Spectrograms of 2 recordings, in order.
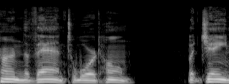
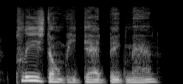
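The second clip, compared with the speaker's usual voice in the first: ordinary delivery, nothing marked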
